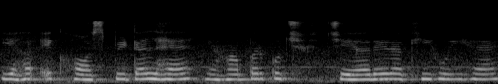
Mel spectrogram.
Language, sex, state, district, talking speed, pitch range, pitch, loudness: Hindi, female, Goa, North and South Goa, 130 wpm, 240-250 Hz, 245 Hz, -28 LUFS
